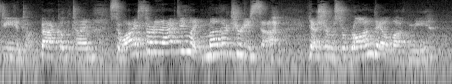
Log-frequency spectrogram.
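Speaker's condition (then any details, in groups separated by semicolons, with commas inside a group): No condition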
